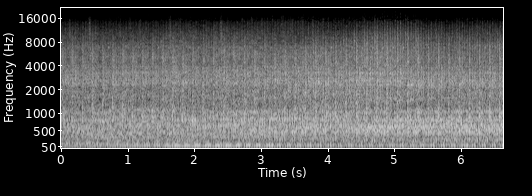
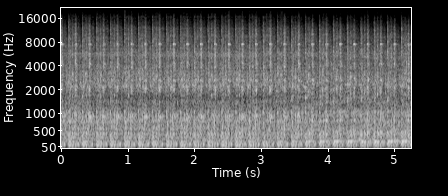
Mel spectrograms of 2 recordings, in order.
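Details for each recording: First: 1973 VW T2 Bay camper, flat-four with twin-choke carbs, after exhaust refitted and gearbox mount repaired, likely driven long on three cylinders: busy, slightly uneven air-cooled chatter at steady fast idle, no heavy knock; running quite well. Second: 1973 VW T2 Bay camper with poor running and no power: idle exhaust chuffs about two per second with a missing beat; one cylinder with zero compression, dead because a tight valve is held open.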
